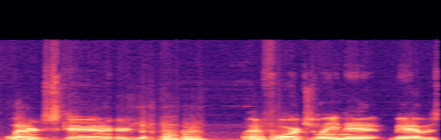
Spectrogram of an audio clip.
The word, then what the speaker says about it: Lynyrd Skynyrd: simple man what was that that's uh yeah pronounced Leonard scattered unfortunately knit we have a say there's some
